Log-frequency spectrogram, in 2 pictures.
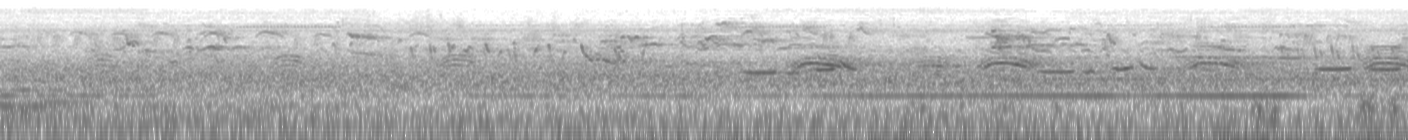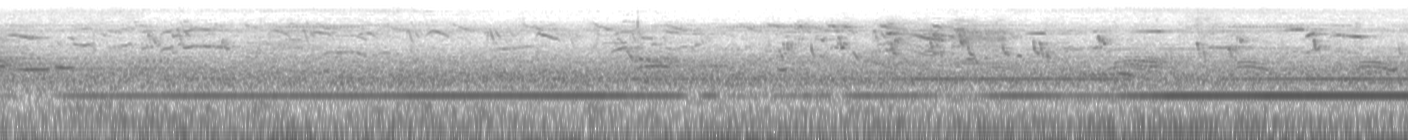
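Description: Wild birds calling and chirping in an open wet field, with a run of repeated arched calls about four to seven seconds in, over a steady low hum.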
